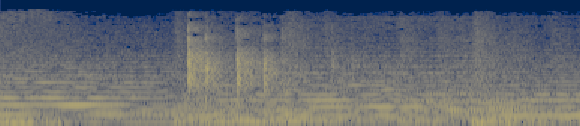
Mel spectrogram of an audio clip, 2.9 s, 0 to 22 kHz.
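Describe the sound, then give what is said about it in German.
A twenty-sided die, rolled without modifiers for a laser attack in a game, clatters across a hard surface in a short burst of quick taps, then a final click settles it on 17, with steady background music humming underneath. “Also, äh, ein W20-Wurf ohne. Würfeln wir jetzt ohne, auf Laser.”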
